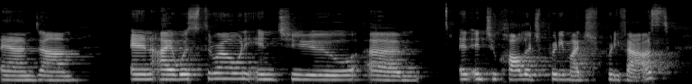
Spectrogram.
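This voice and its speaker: A woman's voice, fairly high in pitch. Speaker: orthodontist. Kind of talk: interview chat.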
